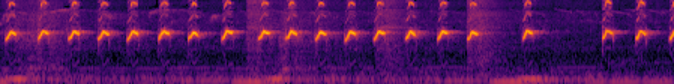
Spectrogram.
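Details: Olive-backed tailorbird fighter-style lure song for trapping birds: a near-continuous run of loud, ringing, upslurred chips, evenly spaced at roughly two and a half per second, stopping briefly before resuming, with a faint low hum beneath.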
